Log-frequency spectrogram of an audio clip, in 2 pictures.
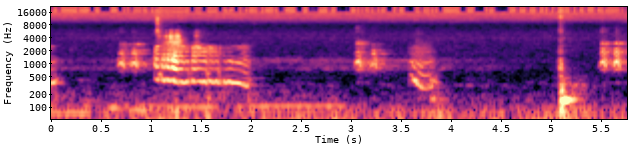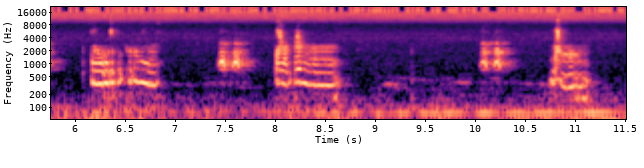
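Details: Sacred Birman cat talking to a seagull, a rapid run of short, varied harmonic meows and chirps, some falling in pitch, spaced about a second apart over a low steady hum.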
